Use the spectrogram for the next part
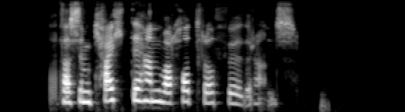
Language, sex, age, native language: Icelandic, female, 20-29, Icelandic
